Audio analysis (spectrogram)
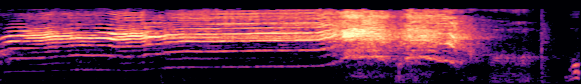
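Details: Kitten giving one long, drawn-out meow that holds steady and rises slightly near its end. A harsher, breathy burst follows, then quiet.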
